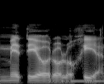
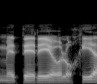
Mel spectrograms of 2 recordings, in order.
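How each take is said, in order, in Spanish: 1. La palabra se pronuncia con la sílaba central estándar. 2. La palabra se pronuncia con la sílaba central alterada. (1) "en vez de" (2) "parece que a muchas personas les sale decir"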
